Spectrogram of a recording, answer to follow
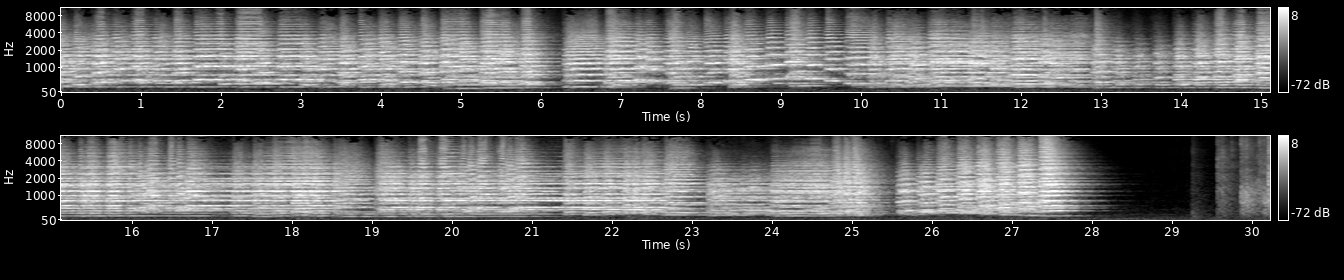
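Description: Trumpet ensemble playing in close harmony, with many short, crisply tongued notes. It builds to a loud final chord that cuts off about two seconds before the end, leaving silence.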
